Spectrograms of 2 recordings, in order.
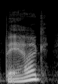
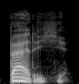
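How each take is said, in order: First: The final g sounds like a k. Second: The final g sounds like a y. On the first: The speaker calls it wrong. "wie der deutsche Berg" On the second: The speaker calls it right. "aber man spricht Berg"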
